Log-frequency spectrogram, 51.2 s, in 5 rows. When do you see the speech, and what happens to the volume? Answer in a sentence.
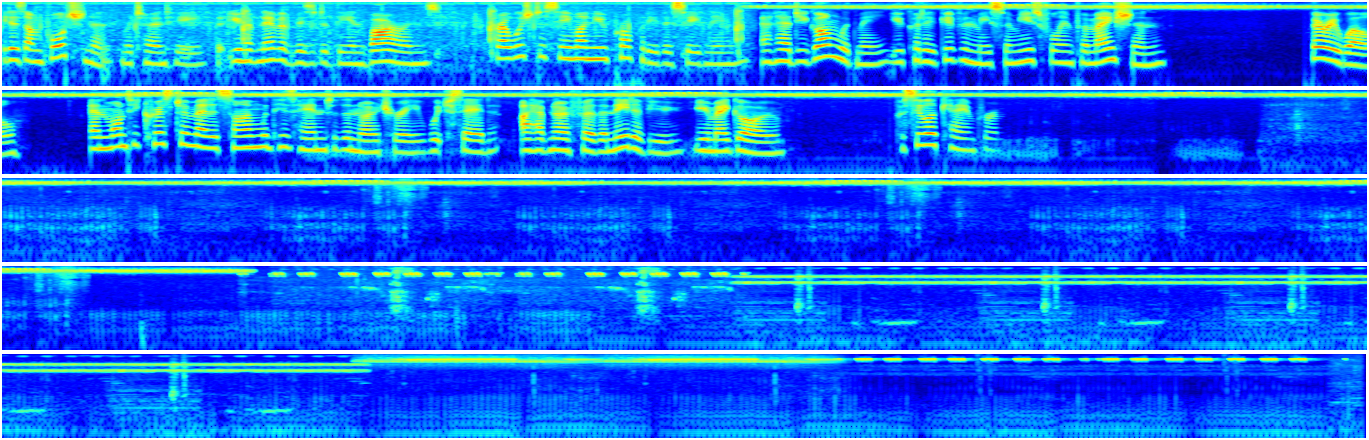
You can hear the speech from 0.0 to 8.8 s, at a steady volume; from 9.8 to 16.2 s, at a steady volume; and briefly from 16.9 to 17.8 s.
